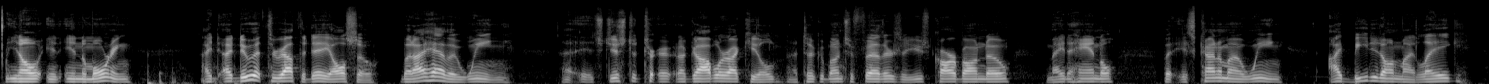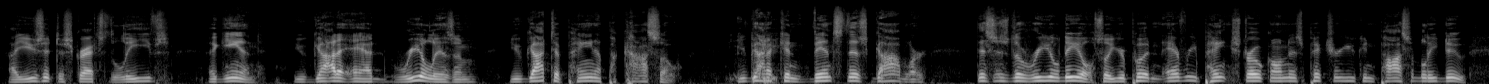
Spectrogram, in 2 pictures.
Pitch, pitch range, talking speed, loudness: 135 Hz, 125-155 Hz, 190 wpm, -23 LUFS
